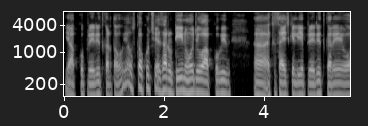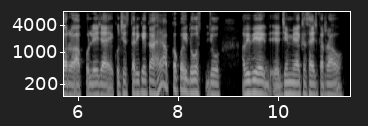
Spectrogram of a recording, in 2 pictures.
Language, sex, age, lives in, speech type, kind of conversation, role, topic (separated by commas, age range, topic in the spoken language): Hindi, male, 40-44, India, conversation, advice, advisor, एक्सरसाइज रूटीन शुरू करने को लेकर डर और अनिश्चितता होने पर मुझे क्या करना चाहिए?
